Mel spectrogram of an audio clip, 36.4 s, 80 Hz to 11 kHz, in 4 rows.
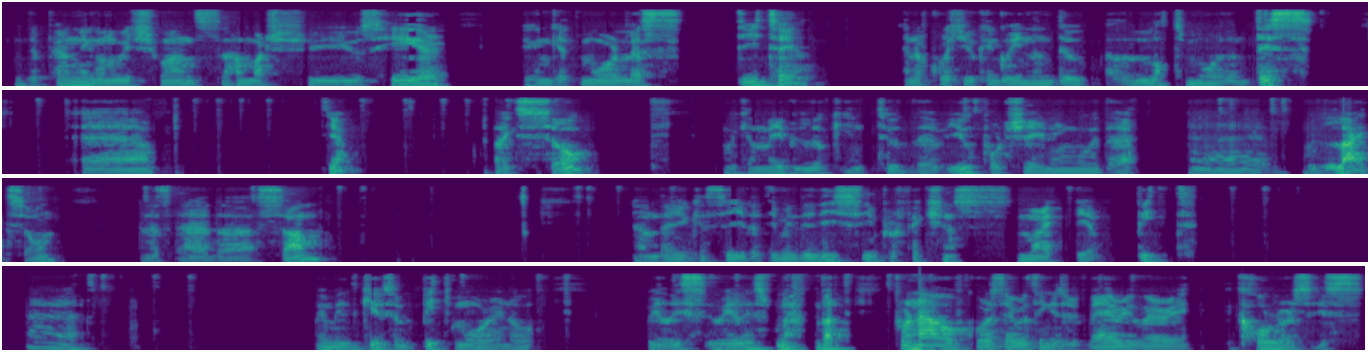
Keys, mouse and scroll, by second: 8.8 middle click, 9.4 shift+middle click, 10.3-10.7 shift+middle drag, 10.8 middle click, 11.5 middle click, 12.0-12.3 middle drag, 12.8-13.6 middle drag, 17.6 click, 18.4-20.0 drag, 20.7 middle click, 20.9 r, 22.0 drag, 22.5 middle click, 23.2 middle drag, 24.5-25.0 middle drag, 25.5-26.0 middle drag, 26.4 middle click, 26.9 r, 28.0 drag, 28.4 middle click, 30.4-31.0 middle drag, 32.1 middle drag, 33.2 click, 33.5 middle click, 34.6 middle click, 36.3-36.4 drag.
